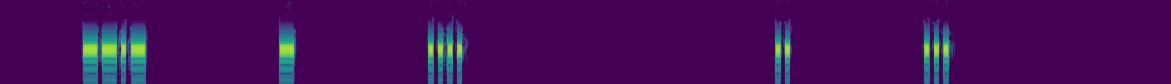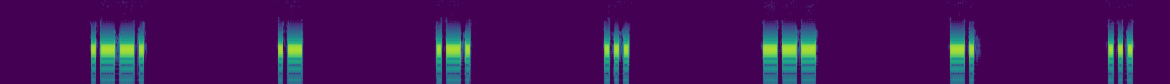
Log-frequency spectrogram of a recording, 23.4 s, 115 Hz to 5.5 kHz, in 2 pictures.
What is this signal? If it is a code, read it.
Morse code, heard as a keyed tone, about 25 wpm, spaced as for 6 wpm, 570 Hz. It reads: QTH IS PARSONS
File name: qso003 06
